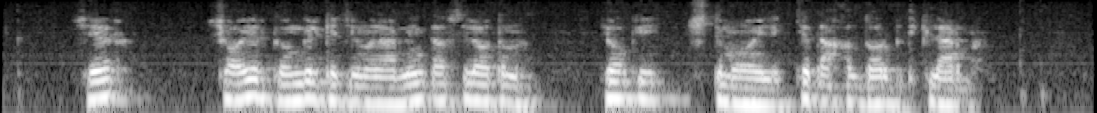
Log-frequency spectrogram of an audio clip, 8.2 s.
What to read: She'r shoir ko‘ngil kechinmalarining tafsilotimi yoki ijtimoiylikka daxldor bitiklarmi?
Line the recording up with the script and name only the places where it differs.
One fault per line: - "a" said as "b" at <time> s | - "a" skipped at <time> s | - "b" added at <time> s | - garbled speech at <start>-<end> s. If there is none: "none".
none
